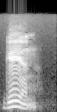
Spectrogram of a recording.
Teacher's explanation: The second E is pronounced like the second E in Bremen. The H is barely pronounced at all.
